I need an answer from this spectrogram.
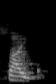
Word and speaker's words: psi: level but this psi this is known as psi where p is silent this is basically called as psi okay p is constant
